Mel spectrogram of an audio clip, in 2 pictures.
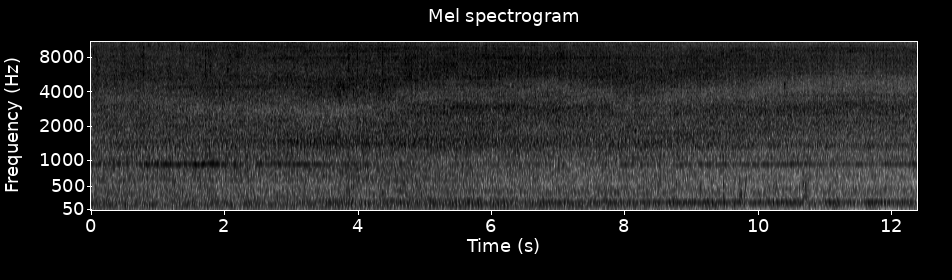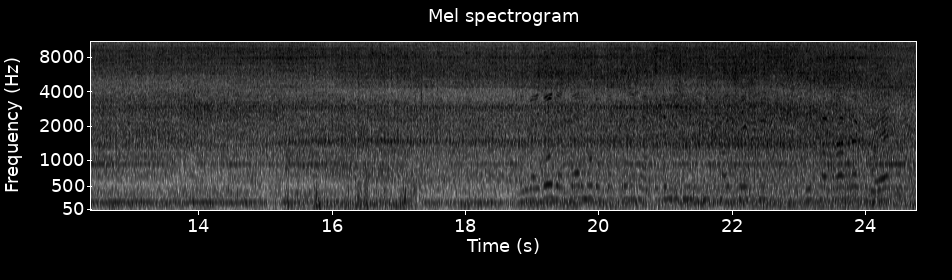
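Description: John Deere 5310 tractor's three-cylinder diesel engine running steadily under load, driving a PTO rotary tiller that churns through soil and stubble; engine and tiller blend into one continuous drone.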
